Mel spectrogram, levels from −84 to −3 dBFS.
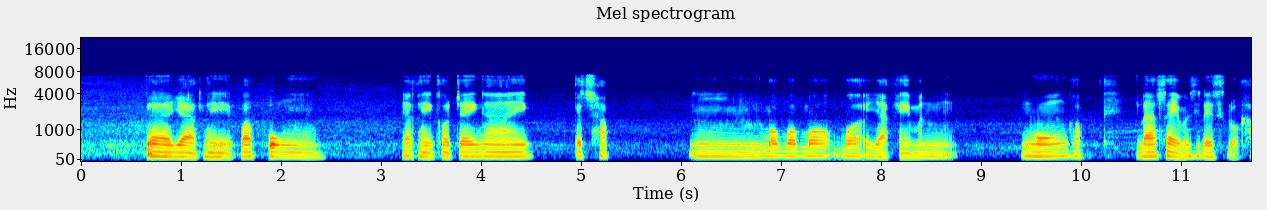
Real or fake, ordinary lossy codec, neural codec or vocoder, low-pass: real; none; none; 7.2 kHz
